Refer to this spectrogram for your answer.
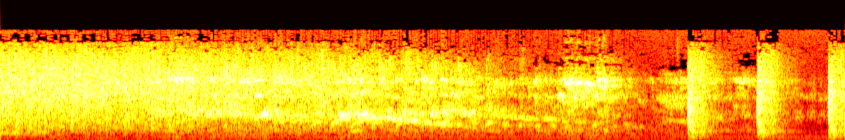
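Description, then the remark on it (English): A loud, dense chorus of turkeys gobbling together for about six seconds fades out, followed by three sharp, evenly spaced knocks like a gavel striking. “Turkeys of the jury, you've heard the evidence.”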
